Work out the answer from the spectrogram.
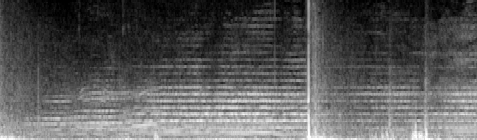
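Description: Aerial firework shells bursting: the boom of one burst dies away at the start, a small report comes about a second and a half in, then two loud sharp bangs about three and four seconds in. Music with held notes plays under the bangs.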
